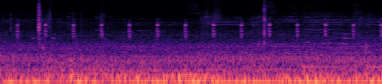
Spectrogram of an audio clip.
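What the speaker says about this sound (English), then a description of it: "what's this car doing?" A car drives along with a steady low engine rumble heard from inside, while a regular ticking, like a turn signal, repeats at an even pace throughout.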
